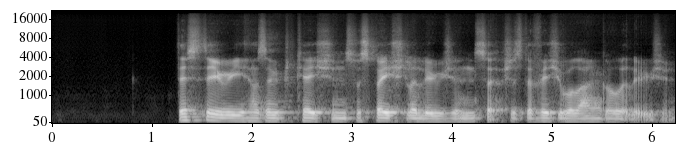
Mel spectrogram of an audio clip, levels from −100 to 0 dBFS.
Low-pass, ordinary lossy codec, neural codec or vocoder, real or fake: 19.8 kHz; none; autoencoder, 48 kHz, 32 numbers a frame, DAC-VAE, trained on Japanese speech; fake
